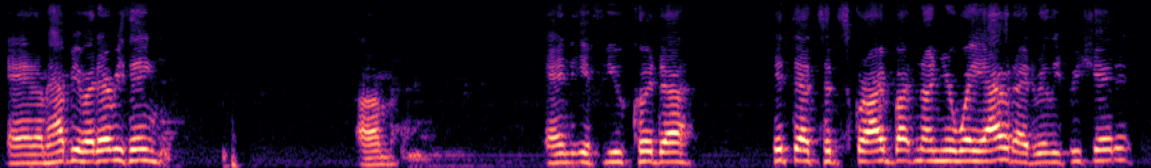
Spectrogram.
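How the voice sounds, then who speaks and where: A man's voice: high-pitched, fairly even intonation, moderate pace, long pauses, darkish tone, dull audio. A man from New York with a Brooklyn accent, chatting casually and joking with viewers on a live stream.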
